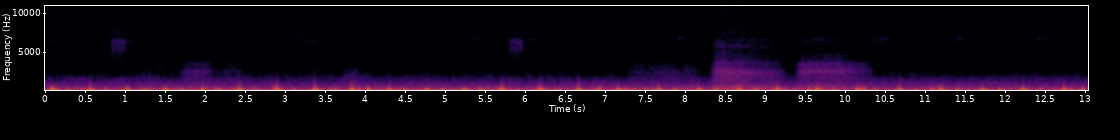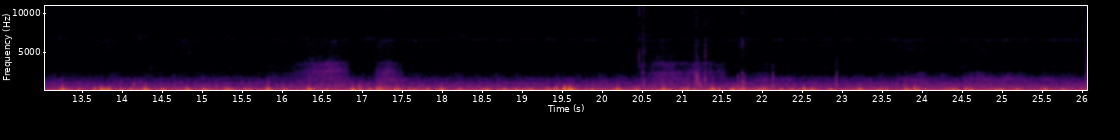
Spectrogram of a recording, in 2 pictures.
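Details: Steady, regular low thumping of an adult's normal heartbeat, heard up close with faint rustling.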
